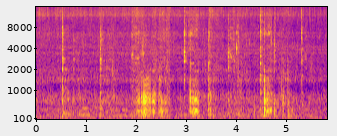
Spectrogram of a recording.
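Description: Shrimp fry in a pan for a bottle gourd and shrimp curry, a soft sizzle under repeated sharp scrapes and clinks of a spatula stirring at an irregular pace.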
